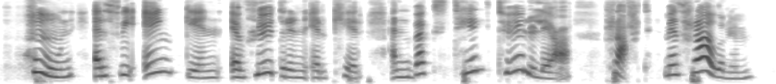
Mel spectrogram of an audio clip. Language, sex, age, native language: Icelandic, female, 18-19, Icelandic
